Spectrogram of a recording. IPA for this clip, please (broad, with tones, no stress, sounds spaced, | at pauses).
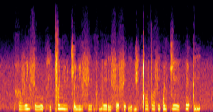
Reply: x ʌ˨ v e˦ lʲ s ɵ˨ l u˦ ʔ h ḭ˦ ǀ ʌ˦ lʲ u˨ c ə̰˨ lʲ ɵ˨ lʲ s i˨ e̯ ɡ ɵ˦ ɡ w e˦ ɾ ḭ˦ s ə̰˦˨ s e˨ ʔ ḭ˨ e̯ ɡ i˨ ǃ ɔ˦ t ɔ˦ s i˦ ʔ ɔ˨ lʲ c e˦˨ | ɛ˦ ʔ t ḭ˦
